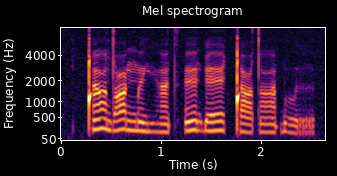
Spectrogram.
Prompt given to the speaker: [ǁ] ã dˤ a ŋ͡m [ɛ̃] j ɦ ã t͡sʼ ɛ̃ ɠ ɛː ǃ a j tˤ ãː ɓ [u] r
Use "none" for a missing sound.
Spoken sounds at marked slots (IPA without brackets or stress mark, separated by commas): ǃ, ɛ̃, ʊ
